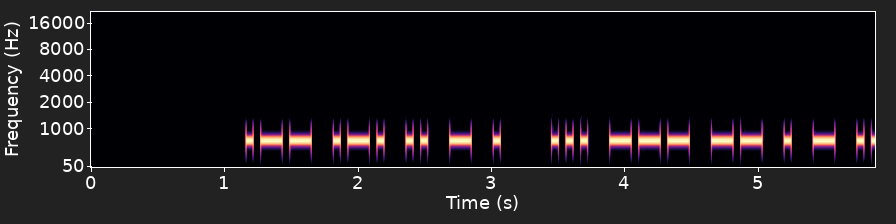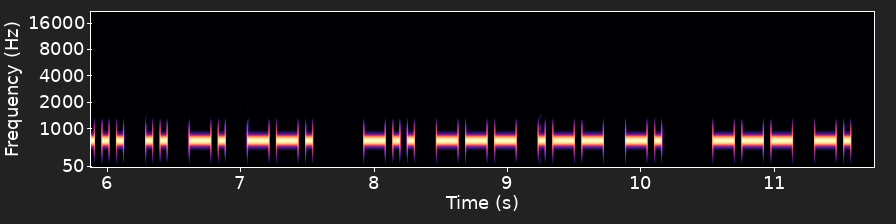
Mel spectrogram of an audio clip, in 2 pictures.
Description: Morse code, heard as a keyed tone, about 22 wpm, 700 Hz. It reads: WRITE SOMETHING DOWN ON
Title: Sentences from Top 1000 Words - Review Part 1 - 22wpm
